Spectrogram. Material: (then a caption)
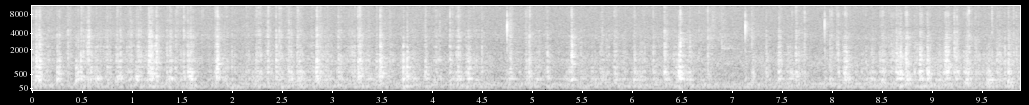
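Copper foil. A metal stylus in a red holder makes rapid, short scratches across a flat, black-coated copper foil scratch art board while the other hand rests on paper. The result is a quiet, steady patter of dry, scratchy ticks with a faint mid-pitched tone.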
